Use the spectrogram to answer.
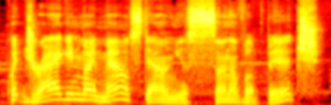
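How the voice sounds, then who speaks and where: Fairly bright in tone and pitched on the high side, this man is very animated yet keeps a measured pace. As a let's play host, he reads game text aloud and mutters exclamations while giving wry, casual commentary over game music.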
